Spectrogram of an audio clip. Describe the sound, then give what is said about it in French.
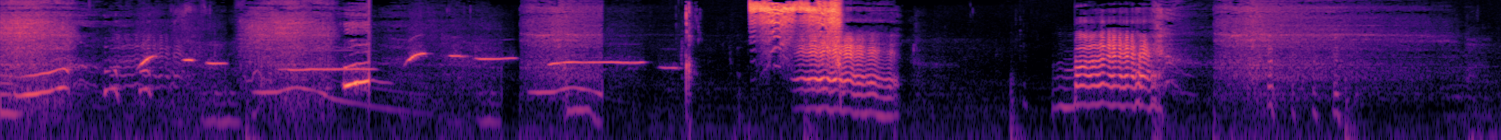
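Squeaky, whistling kiss sounds followed by several loud, quavering bursts that bleat like a goat, coming in separate bouts with short pauses between them. “C'est des bisous chèvres en plus aussi. Ah mais oui, ils bêlent un peu ces petits bisous.”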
